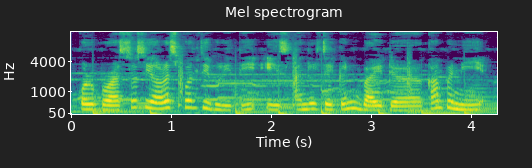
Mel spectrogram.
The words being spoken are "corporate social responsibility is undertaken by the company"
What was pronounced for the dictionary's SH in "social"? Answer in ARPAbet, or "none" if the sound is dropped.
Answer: S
